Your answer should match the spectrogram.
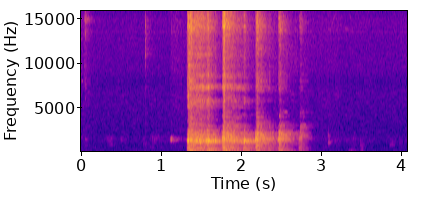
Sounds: Cough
